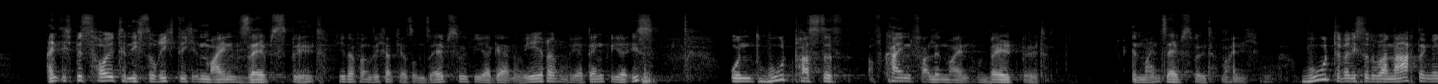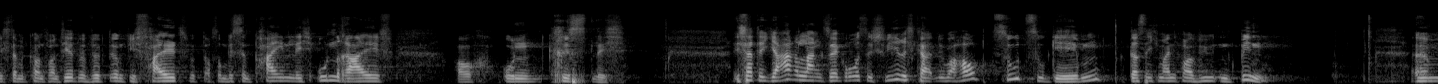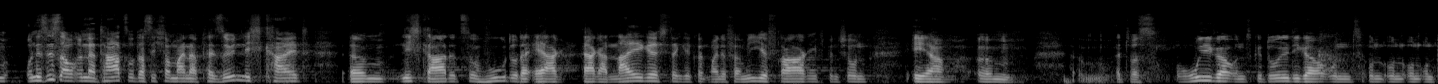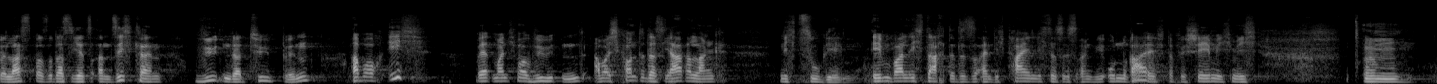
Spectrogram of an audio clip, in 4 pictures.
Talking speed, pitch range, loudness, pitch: 165 wpm, 130-155 Hz, -31 LUFS, 140 Hz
